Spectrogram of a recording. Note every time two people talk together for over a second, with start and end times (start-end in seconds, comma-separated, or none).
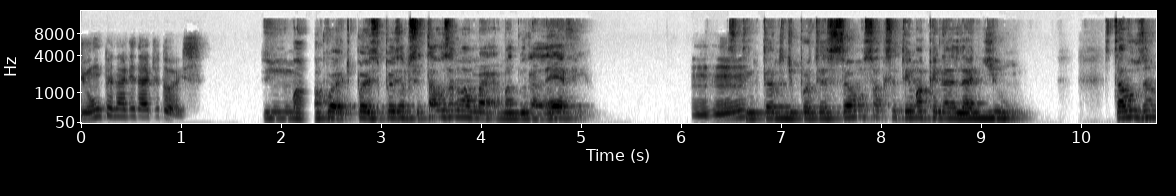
none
